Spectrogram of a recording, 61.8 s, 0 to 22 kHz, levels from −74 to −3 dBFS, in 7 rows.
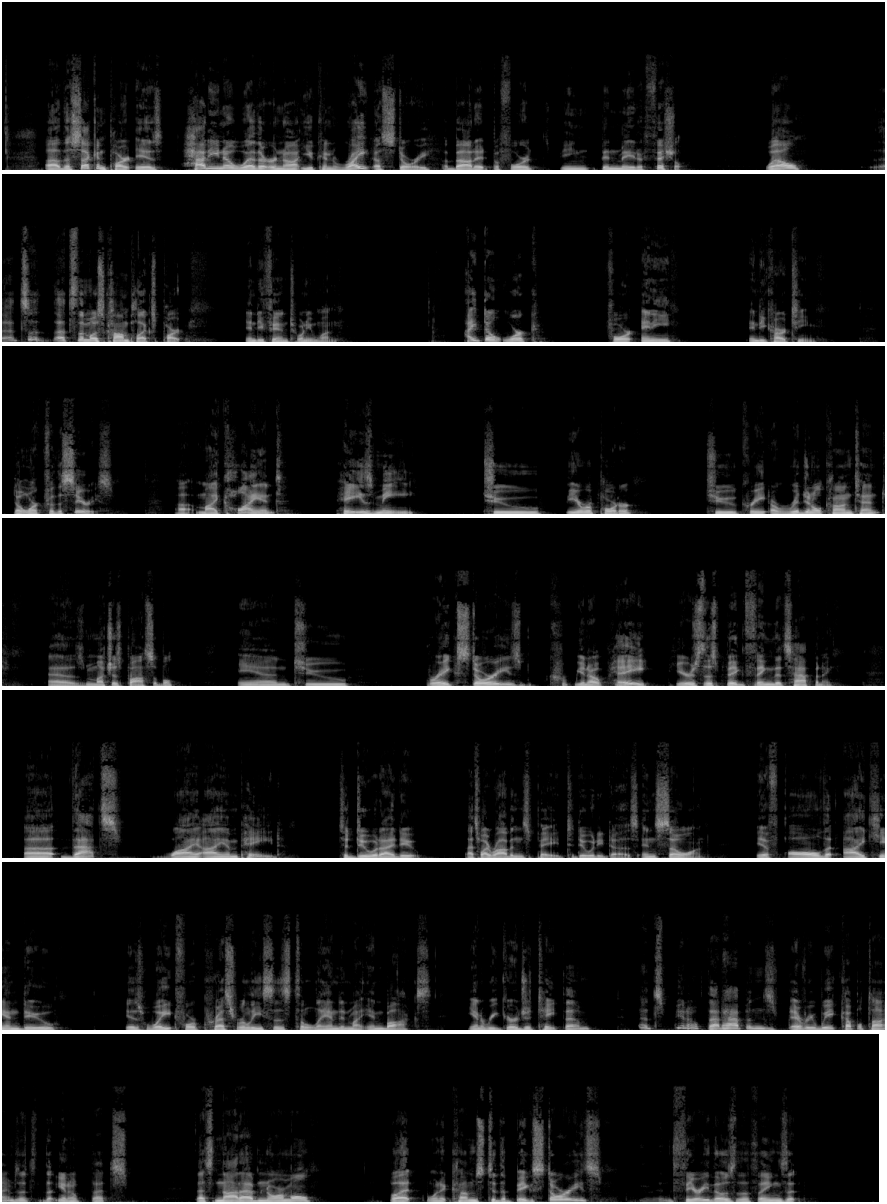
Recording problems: uneven, jittery; strongly; from 6 to 49 s

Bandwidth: 15 kHz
